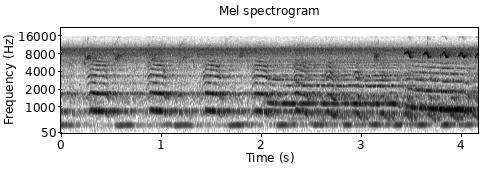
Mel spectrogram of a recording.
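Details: Siamangs, a noisy family group in Malaysian forest at Gunung Nuang, Selangor, around 10 am: quick series of upward-swooping whoops about every half second, building into a longer sliding note, with insects buzzing high behind.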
